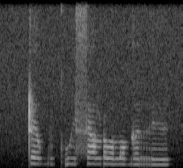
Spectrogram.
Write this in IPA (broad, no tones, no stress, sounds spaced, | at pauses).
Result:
ʈ ɛ ɡʷ ɪ kʷʼ i s æ lˠ ɽ ʊ lˠ ʊ ɡ ɜ r ɪ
